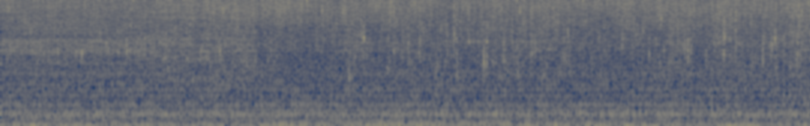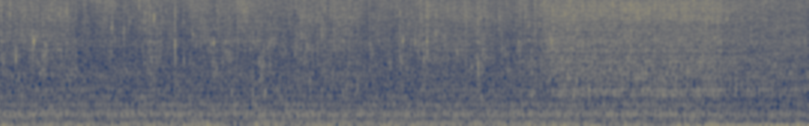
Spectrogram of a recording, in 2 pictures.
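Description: Kitchen faucet running steadily into a stainless steel sink, the spray splashing over boiled chicken breasts in a metal colander as they are rinsed by hand. The hiss turns a little brighter near the end.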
